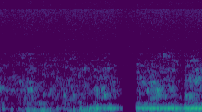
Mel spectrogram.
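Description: Near silence in a pause between words, then a faint steady low hum comes in a little past halfway, after a brief total dropout.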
